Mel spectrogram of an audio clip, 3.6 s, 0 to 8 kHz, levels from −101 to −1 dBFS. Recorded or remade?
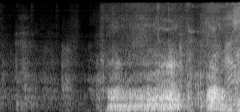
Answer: remade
